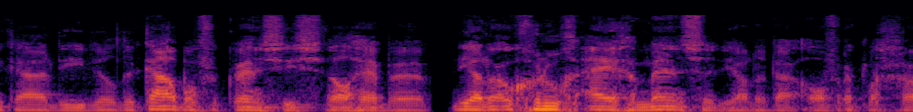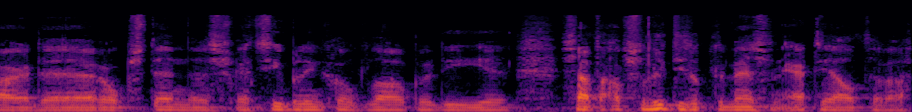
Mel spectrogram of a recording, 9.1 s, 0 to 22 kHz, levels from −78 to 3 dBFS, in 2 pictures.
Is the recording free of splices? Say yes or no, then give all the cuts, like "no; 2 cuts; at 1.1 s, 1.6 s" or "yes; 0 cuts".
yes; 0 cuts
